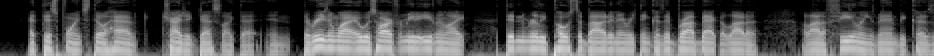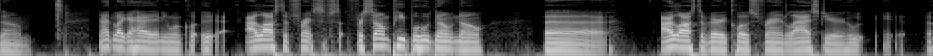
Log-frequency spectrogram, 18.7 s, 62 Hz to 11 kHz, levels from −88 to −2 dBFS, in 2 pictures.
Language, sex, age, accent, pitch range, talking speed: English, male, 20-39, American, 100-120 Hz, 220 wpm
